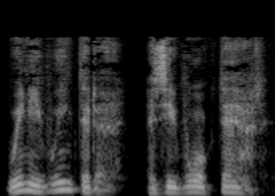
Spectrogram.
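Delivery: plain reading voice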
